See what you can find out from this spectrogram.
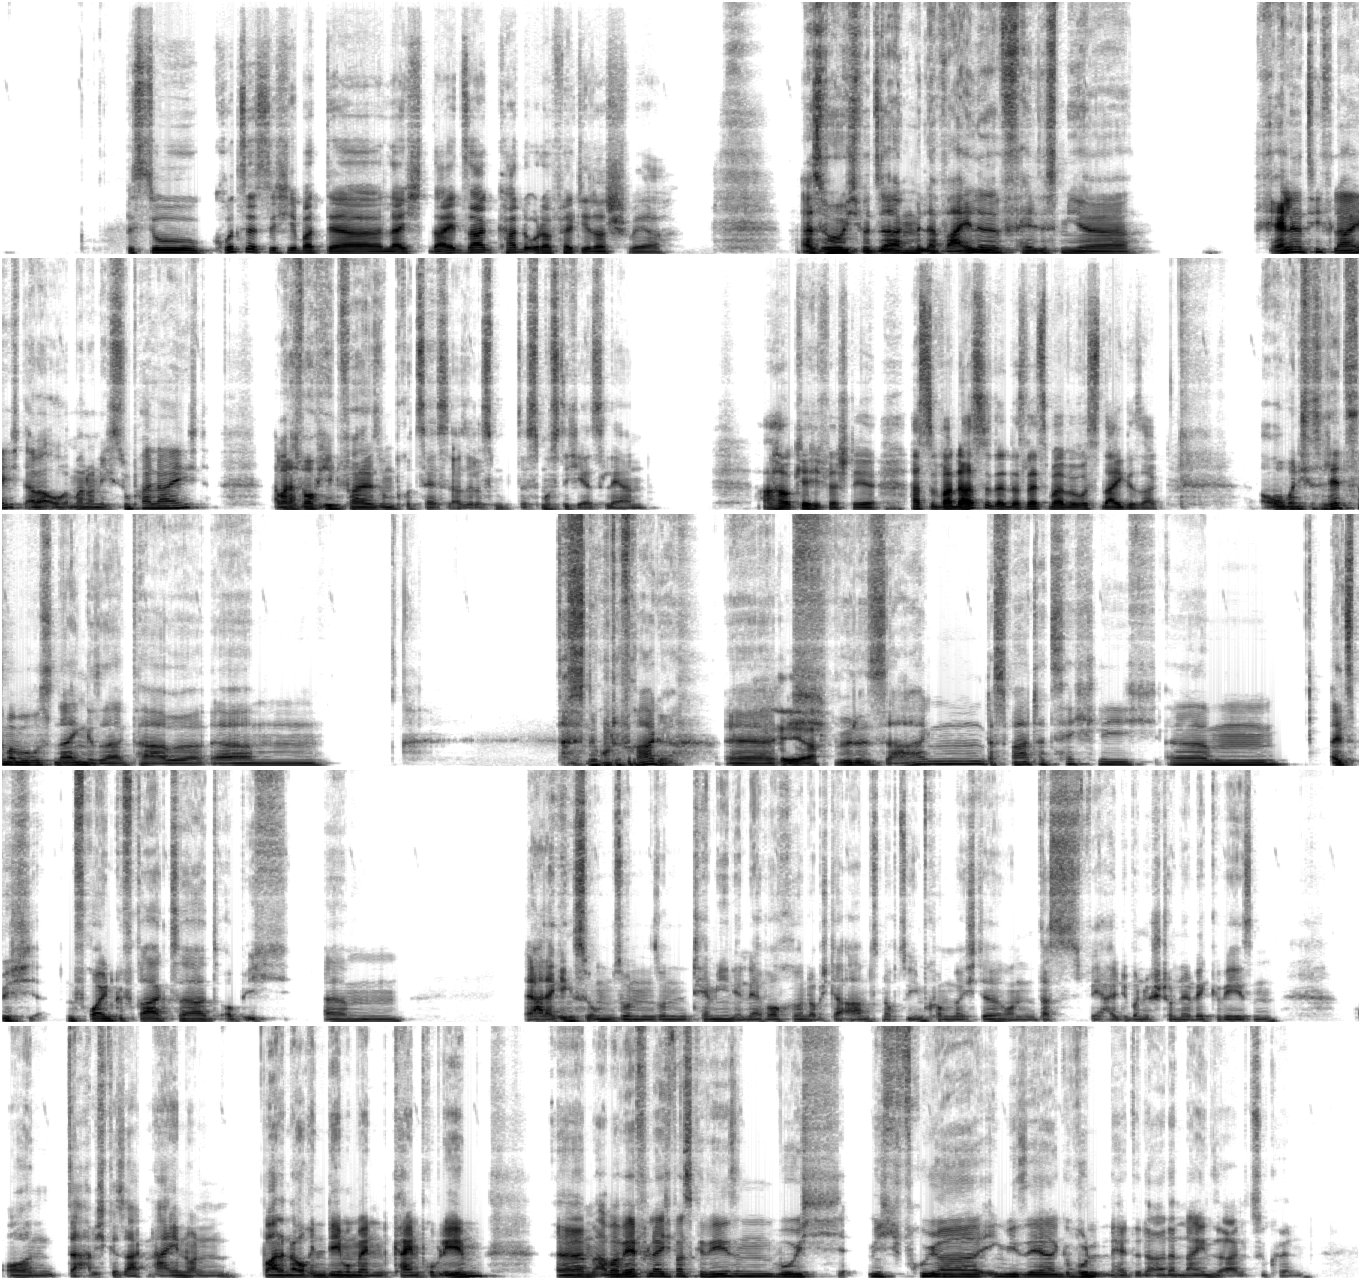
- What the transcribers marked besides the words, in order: laughing while speaking: "okay, ich"; laughing while speaking: "Ja"
- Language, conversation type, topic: German, podcast, Wann sagst du bewusst nein, und warum?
